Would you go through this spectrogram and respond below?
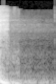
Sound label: original kick sample E key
